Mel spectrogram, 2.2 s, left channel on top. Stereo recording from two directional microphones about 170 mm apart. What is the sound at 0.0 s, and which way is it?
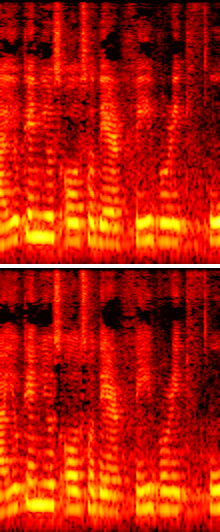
Speech, 10° right (ahead or behind).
